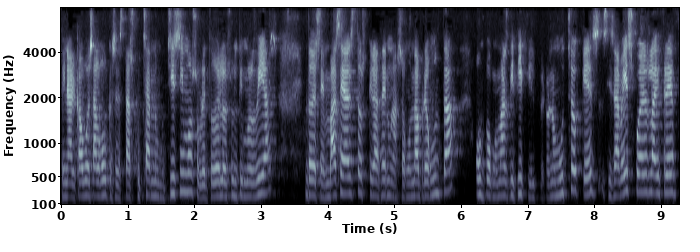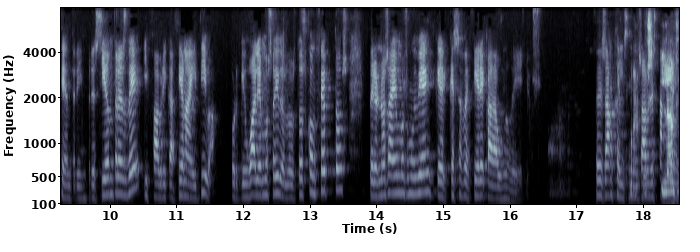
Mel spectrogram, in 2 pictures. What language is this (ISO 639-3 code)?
spa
